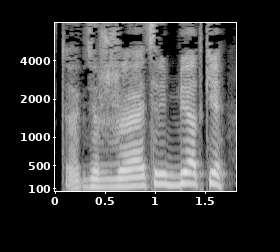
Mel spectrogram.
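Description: Narrator acting bossy, bellowing gruff Viking teacher. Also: medium pitch, no echo. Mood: encouraging. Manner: drawn-out commanding shouts and growls.

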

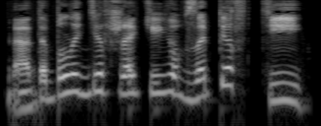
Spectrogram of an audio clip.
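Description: A storybook witch, very old and menacing. Her voice is croaky and dark, recorded close and dry. She snaps and threatens like someone who loses her temper fast. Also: high-pitched, lively intonation, dry recording, pitched above the performer's own voice. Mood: scolding. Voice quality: hoarse, creaky. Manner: snappish, threatening. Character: ancient, hot-tempered, menacing female witch.

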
